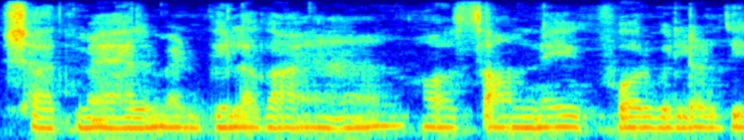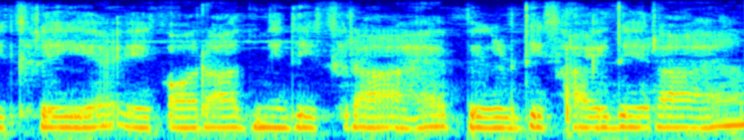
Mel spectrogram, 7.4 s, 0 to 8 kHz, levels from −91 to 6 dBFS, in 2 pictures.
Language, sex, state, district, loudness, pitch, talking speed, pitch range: Hindi, female, Bihar, Vaishali, -22 LUFS, 185 Hz, 200 wpm, 180-190 Hz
